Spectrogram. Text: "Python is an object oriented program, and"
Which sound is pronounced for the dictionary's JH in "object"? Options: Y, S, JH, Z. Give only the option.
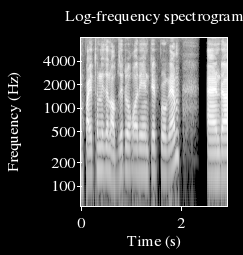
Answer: Z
